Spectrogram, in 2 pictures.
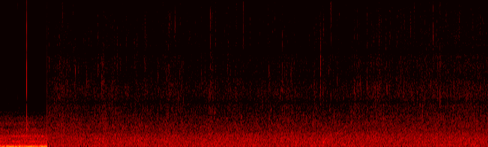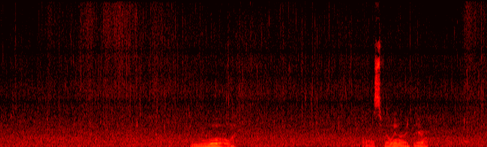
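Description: A river rushes steadily over rapids.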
